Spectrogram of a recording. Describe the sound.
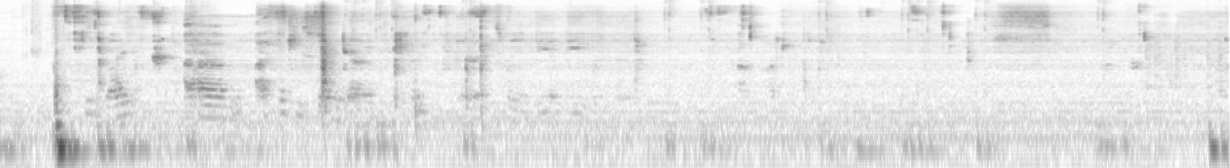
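Dice rattle as an on-screen dice app rolls them, a short burst of sharp clicking taps followed by scattered lighter clicks spread over several seconds.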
